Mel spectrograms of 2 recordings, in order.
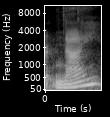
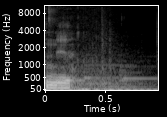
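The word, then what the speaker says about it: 無: good one to know it's pronounced either at nigh or if it's part of a word it's usually pronounced as mu okay so produced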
